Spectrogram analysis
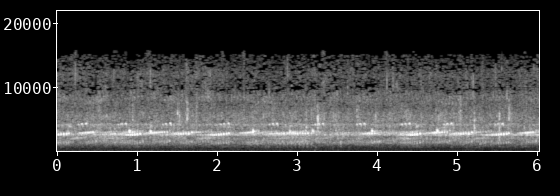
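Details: A lake-side frog chorus: rapid, high, trilling croaks repeating every fraction of a second from several callers, blended over a low steady hiss.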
